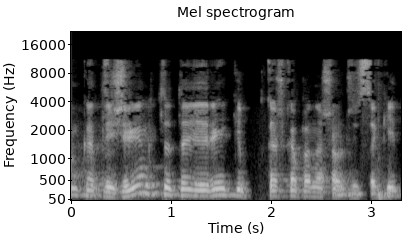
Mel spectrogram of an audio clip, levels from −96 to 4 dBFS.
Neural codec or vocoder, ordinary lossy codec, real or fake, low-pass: none; MP3, 48 kbps; real; 14.4 kHz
